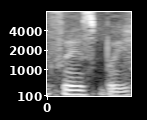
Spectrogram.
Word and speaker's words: ФСБ: Дело в том, что при такого рода аббревиатурах мы должны произносить буквы так, как они называются в алфавите. И действительно, с точки зрения правильной русской речи, мы должны говорить ФРГ и ФСБ, потому что название буквы звучит как F.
